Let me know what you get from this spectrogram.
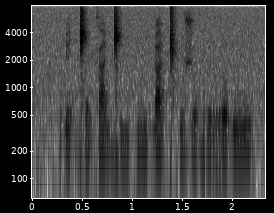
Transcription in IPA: ɗ e ɡ͡ǁ ɛ k a ɡ͡ǁ i | m i ɠ a ǁʰ u ʒ o b ɯ r o ɗ u

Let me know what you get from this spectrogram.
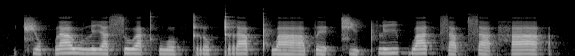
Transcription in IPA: t͡ɕ o˨˩ k̚ l a˥˩ w l i˨˩ a̯ s u˧ a̯ kʰ w o˨˩ k̚ t r o˨˩ k̚ t r a˦˥ p̚ kʰ w aː˨˩ p e˨˩ ʔ t͡ɕ i˨˩ ʔ pʰ l iː˥˩ p̚ w a˥˩ t̚ s a˨˩ p̚ s a˨˩ ʔ h a˥˩ ʔ

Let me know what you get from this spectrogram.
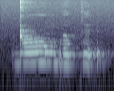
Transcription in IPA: ɖ ɔː m b ə u̯ k ɪ ʔ

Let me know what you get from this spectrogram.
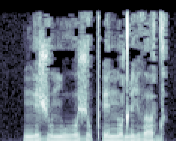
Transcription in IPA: ŋ e ʒ u n w u o̯ ʒ o pʼ e n o d ɳ i ð ʌ d

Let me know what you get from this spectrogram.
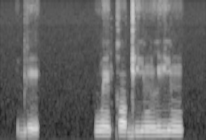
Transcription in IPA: b e˨ | w ɛ̃˦ k ɔ˧ ɡ i˧ j ũ˧ l i˦ j ũ˧

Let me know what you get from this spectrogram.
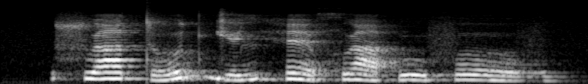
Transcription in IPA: sʷ a˧ t o˩˥ d ɡʲ ɘ˩˥ lʲ h ɛ˥˩ χʷ a˥˩ ʔ u˥˩ f oː˥˩ v

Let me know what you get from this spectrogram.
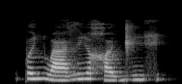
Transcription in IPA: p ə˦ ʎ w a˨ z i˦ χ ə˨ l d͡ʒ i˦ x

